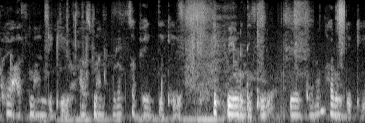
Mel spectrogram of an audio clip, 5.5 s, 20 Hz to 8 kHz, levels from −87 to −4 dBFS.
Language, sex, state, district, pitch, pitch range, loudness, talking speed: Rajasthani, female, Rajasthan, Churu, 155 Hz, 140-175 Hz, -22 LUFS, 175 wpm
